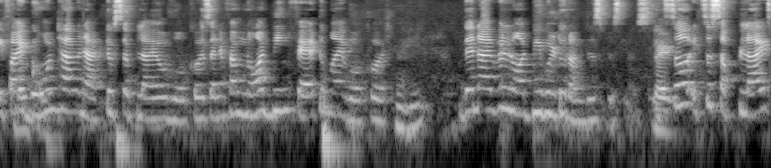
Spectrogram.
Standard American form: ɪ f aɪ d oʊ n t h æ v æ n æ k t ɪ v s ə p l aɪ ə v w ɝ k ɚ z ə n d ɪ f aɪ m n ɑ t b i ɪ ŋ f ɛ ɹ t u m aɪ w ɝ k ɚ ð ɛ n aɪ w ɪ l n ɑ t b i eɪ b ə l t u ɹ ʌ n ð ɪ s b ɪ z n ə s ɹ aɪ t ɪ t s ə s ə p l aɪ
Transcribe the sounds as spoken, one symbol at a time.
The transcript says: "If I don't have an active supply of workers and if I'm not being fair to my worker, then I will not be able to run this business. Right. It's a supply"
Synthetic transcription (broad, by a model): ɪ f aɪ d oʊ n t h æ v æ n æ k t ɪ v s ə p l aɪ ə v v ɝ k ɚ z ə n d ɪ f aɪ m n ɑ t b i ɪ ŋ f ɛ ɹ t u m aɪ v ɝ k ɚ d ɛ n aɪ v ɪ l n ɑ t b i eɪ b ə l t u ɹ ʌ n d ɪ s b ɪ z n ə s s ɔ ɪ t s ə s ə p l aɪ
